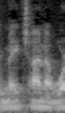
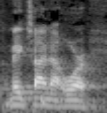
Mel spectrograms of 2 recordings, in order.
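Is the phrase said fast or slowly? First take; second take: fast; slowly. First: It is said quickly, with the words run together. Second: It is said slowly, with a clear break. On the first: The speaker calls it wrong. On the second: The speaker calls it right.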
